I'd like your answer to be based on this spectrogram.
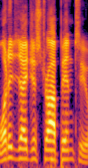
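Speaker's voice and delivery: ordinary delivery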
